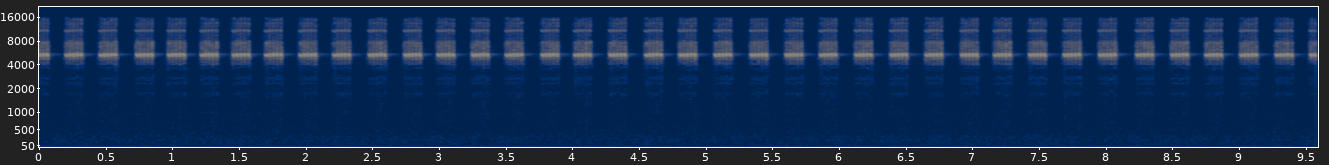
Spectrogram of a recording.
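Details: A cricket calls at night in an unlooped field recording, giving an unbroken run of shrill, even chirps at about four per second throughout, with no other sounds present.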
